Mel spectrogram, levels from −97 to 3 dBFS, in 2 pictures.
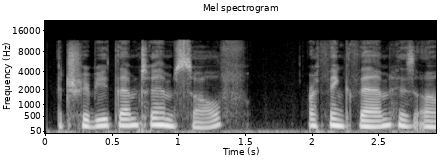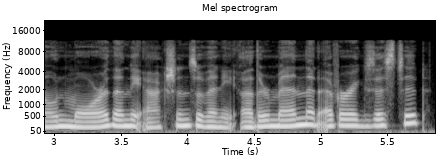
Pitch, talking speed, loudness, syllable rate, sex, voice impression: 180 Hz, 205 wpm, -16 LUFS, 5.8 syllables/s, female, feminine, adult-like, slightly clear, slightly fluent, sincere, slightly calm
